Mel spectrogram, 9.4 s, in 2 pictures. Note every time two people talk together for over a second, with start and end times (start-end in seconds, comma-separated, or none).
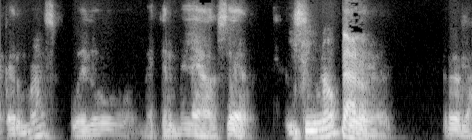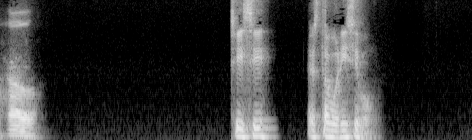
none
